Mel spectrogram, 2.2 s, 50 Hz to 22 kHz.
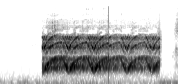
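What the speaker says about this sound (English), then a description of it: "What about the siren?" An Anpviz 8MP IP PoE outdoor security camera's deterrence siren wails loud and close in a rapid rising-falling electronic whoop for about a second and a half, starting and stopping abruptly.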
